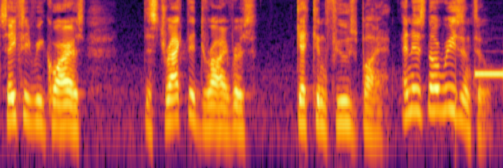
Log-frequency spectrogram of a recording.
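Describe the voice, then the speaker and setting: The pace stays moderate. Pitch rises and falls across a very wide range. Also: man, high pitch for a man. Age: 80s+. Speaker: member of the public speaking at a meeting. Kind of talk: public comment. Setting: public meeting.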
